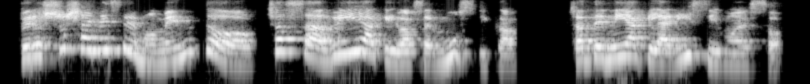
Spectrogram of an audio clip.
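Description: A woman speaks in a raised, projected voice with a bright, sharp tone and very wide pitch swings. Her pace is fairly slow, and the sound is dry and close with no echo. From Buenos Aires, Argentina. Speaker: singer-songwriter and pianist. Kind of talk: interview.

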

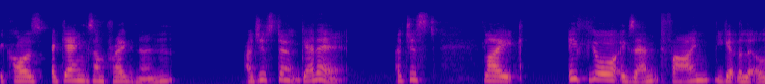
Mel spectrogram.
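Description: In a Geordie accent, a woman talks at a moderate pace and a fairly high pitch with ordinary pitch variation and long, frequent pauses. The recording is very clean, with a silent background. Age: 30s. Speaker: West End actor. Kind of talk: casual chat. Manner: animated, chatty.

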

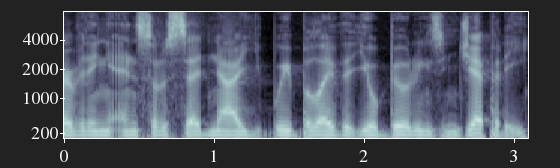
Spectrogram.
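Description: A man speaks with an Australian accent and a very deep, low pitch. The background is quiet. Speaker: podcast co-host. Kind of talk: casual chat.

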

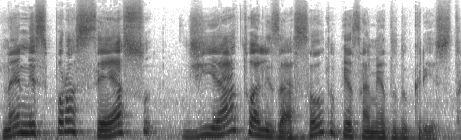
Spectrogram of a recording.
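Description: At a moderate pace, a man speaks in a dark, mellow, somewhat breathy tone with very wide pitch swings. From Volta Redonda, Rio de Janeiro state, Brazil (father from Minas Gerais). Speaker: spiritist center volunteer. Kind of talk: radio interview.

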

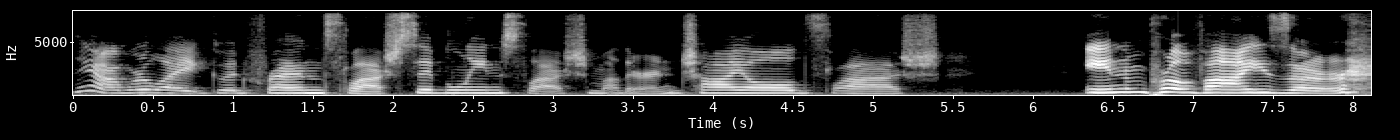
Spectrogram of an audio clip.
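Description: Amid audible room echo, a woman speaks very slowly at a high pitch with ordinary pitch variation. Her voice is raised and projected, with big swings in loudness. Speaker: podcast host. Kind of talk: casual chat. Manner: frequent laughter.

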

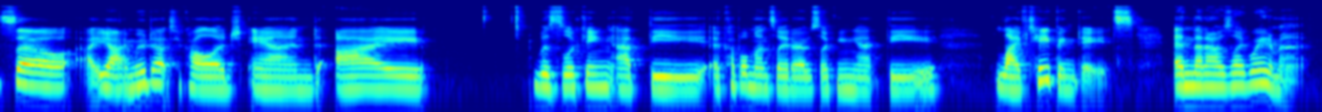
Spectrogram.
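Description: Fairly even in intonation, a woman talks at a moderate pace in an ordinary speaking voice of fairly low pitch. The recording is very clean, with a silent background. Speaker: podcast host. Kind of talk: casual solo monologue.

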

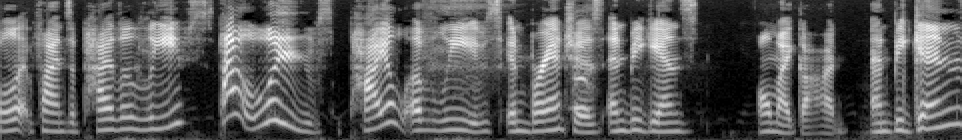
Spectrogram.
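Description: The voice is a natural reading voice. Pitch moves up and down in an ordinary way.

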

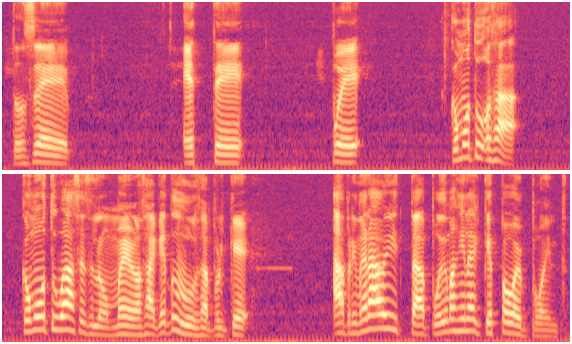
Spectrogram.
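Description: Speaking in a Puerto Rican accent, a man with a fairly high pitch talks at a fairly slow pace in an animated tone, his pitch swinging very widely between long, frequent pauses. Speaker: podcast host. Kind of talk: casual chat.

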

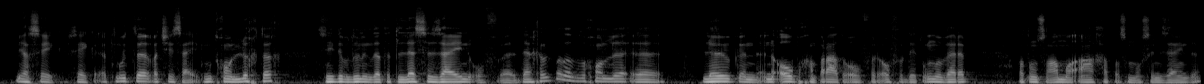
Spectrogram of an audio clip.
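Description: At a fairly quick pace, a man talks in a dark, mellow tone with ordinary pitch variation. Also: medium pitch for a man. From Amsterdam, Netherlands. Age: 30s. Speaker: podcast co-host. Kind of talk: casual chat.

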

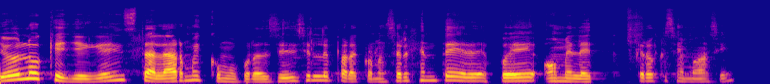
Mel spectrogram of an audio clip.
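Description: A man with a Mexican accent talks at a fairly quick pace and a fairly high pitch, with hardly any pauses, big swings in loudness and a dry, close sound with no echo. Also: ordinary pitch variation. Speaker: podcast co-host. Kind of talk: casual chat.

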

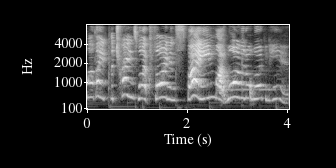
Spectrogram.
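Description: In a put-on character voice with a London accent, the speaker talks at an extremely high pitch and a moderate pace.

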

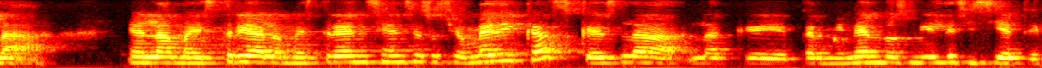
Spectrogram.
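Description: Using a normal speaking voice, a woman talks at a fairly slow pace in a fairly high pitch with ordinary pitch variation. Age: 20s. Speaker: politician, party president. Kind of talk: interview.

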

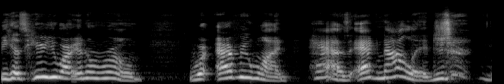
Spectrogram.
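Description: High-pitched woman with lively intonation. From Joliet, Illinois. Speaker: former teacher, academic. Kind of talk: casual interview chat.

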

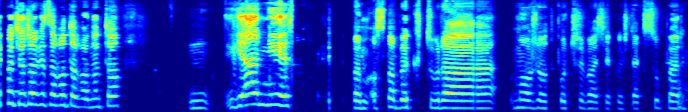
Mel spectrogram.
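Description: A woman with a plain, everyday voice speaks at a moderate pace and fairly high pitch with lively intonation, the sound dry and close with no echo. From Serbia, raised in Olsztyn, Poland from age 10-12. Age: 30s. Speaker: entrepreneur. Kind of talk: interview. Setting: live stream.

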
